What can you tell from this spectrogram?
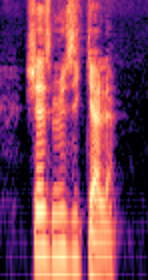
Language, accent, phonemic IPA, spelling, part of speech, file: French, France, /ʃɛz my.zi.kal/, chaises musicales, noun, LL-Q150 (fra)-chaises musicales.wav
- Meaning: 1. musical chairs (game) 2. musical chairs, reshuffling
